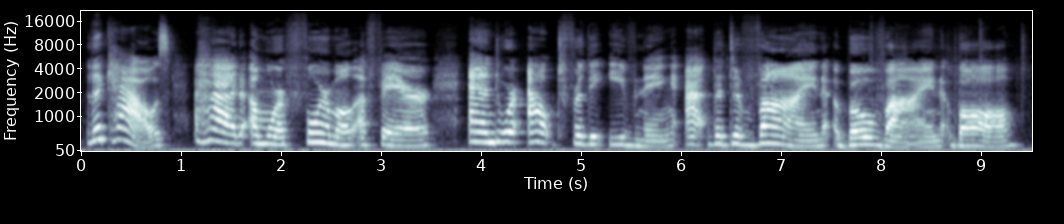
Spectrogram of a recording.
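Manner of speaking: plain reading voice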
